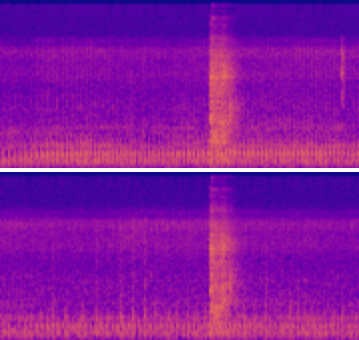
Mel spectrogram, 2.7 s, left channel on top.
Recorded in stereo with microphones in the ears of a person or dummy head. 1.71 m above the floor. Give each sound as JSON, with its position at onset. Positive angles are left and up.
{"t": 1.6, "sound": "crushing", "side_deg": -10, "distance_m": 1.5}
